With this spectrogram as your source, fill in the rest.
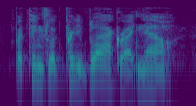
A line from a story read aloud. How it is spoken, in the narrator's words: the boy said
